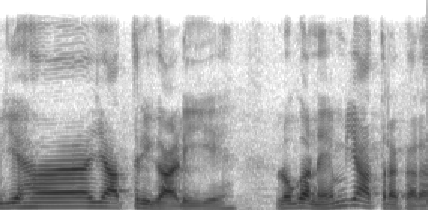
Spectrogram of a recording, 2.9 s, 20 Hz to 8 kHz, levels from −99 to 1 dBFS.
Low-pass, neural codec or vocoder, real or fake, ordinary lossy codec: 7.2 kHz; none; real; none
